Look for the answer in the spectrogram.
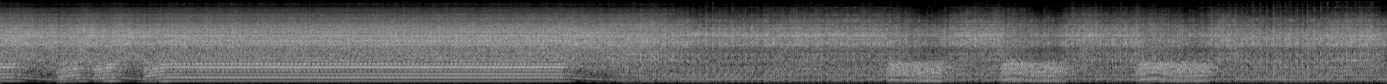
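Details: Stihl hedge trimmer (small two-stroke) with an aftermarket HIPA carburetor replacing an unsuccessfully rebuilt one, new fuel, choke off, locked on high: steady high buzz that sags and surges repeatedly. It is hesitating and running lean, so the mixture adjustment needs opening.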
